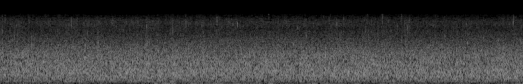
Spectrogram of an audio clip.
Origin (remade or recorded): recorded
